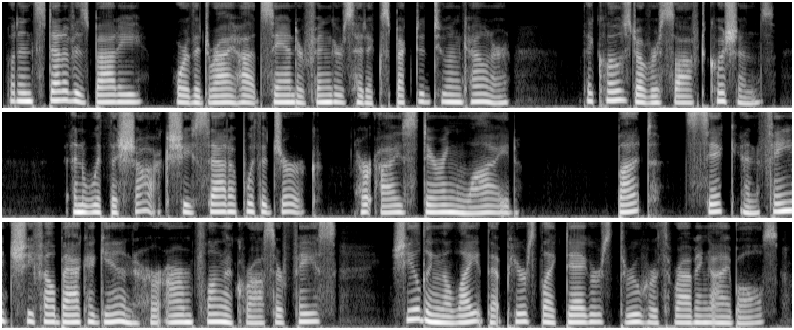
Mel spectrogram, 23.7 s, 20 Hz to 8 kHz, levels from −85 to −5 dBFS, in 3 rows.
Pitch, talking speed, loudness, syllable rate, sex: 200 Hz, 155 wpm, -18 LUFS, 4.0 syllables/s, female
